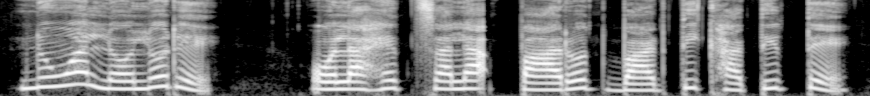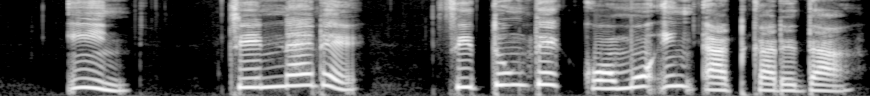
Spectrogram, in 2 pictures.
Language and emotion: Santali, sad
